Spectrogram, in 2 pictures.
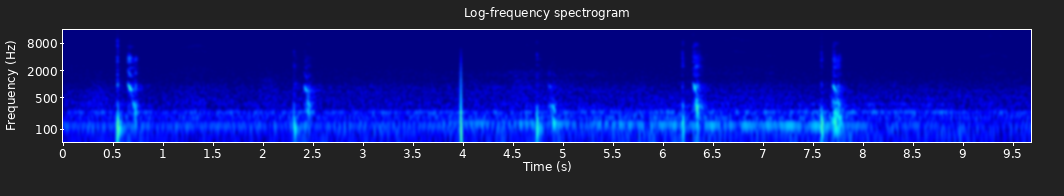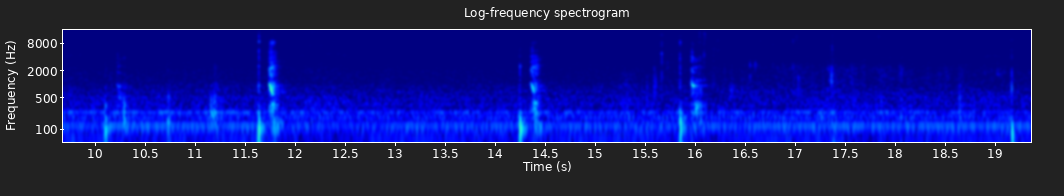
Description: Puppy with the hiccups. My Siberian husky has the hiccups.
